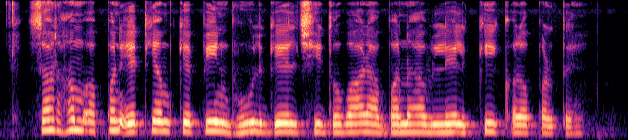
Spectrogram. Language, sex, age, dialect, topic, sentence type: Maithili, male, 18-24, Southern/Standard, banking, question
